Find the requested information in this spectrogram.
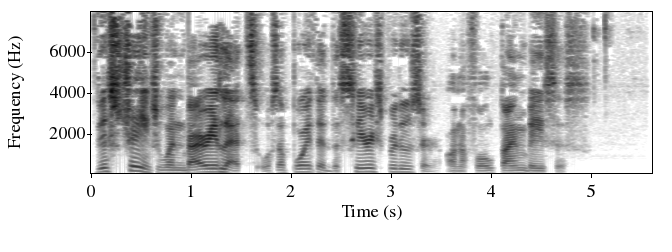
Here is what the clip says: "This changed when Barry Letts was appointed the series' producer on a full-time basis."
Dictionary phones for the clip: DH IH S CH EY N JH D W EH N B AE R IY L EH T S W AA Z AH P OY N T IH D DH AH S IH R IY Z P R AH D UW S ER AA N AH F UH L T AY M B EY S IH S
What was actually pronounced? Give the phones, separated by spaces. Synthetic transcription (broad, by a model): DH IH S CH EY N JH W EH N B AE R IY L EH T S W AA S AH P OY N T IH D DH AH S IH R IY S P R AH D UW S ER AA N AH F UH L T AY M B EY S IH S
